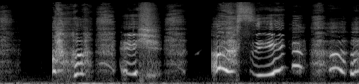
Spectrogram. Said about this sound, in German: Jetzt fängt sie auch noch zu weinen an.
